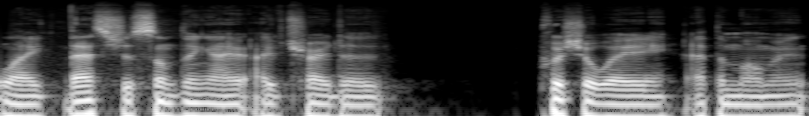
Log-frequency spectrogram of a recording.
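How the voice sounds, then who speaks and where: Very deep and low in pitch, a man speaks in a monotone, flat intonation on a very clean recording with a silent background. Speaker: graphic designer streamer. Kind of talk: casual chat. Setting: live stream. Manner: low-energy.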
